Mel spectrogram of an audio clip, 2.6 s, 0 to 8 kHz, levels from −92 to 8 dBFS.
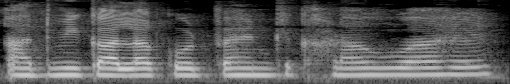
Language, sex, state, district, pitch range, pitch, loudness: Hindi, female, Uttar Pradesh, Lucknow, 215-225 Hz, 215 Hz, -17 LUFS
